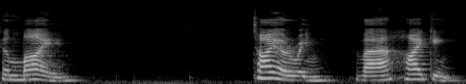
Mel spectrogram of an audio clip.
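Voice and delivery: "combine", "tiring", "hiking" one by one with an eye vowel; careful, spaced "combine", "tiring", "hiking"; pronunciation demo. Shown as a demonstration. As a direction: slowly model "tiring" and "hiking" with long i. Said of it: "âm oi".

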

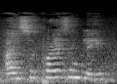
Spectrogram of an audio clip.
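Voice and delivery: ordinary talk, nothing marked

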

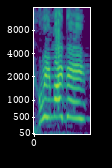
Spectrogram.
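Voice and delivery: high, loud laughing repeat, slowed. Real, not acted. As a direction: laugh it out at the stalled bid. Laughs at stalled bid.

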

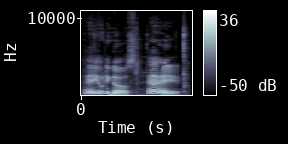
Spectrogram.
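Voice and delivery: high sustained "hey there" call; hailing someone. Acted. In character, hailing Unighost.

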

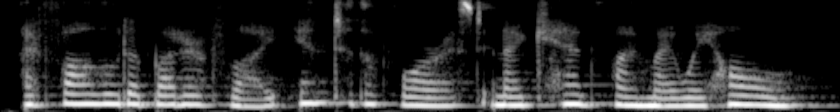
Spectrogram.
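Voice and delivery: ordinary delivery

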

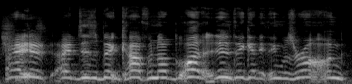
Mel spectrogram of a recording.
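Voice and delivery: put-on high croaky old smoker. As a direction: play a dying chain smoker. Mock smoker skit.

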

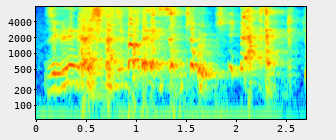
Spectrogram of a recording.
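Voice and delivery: loud, high, breaking into laughter; laughing. Real, not acted. Streamer joking about the green guys, laughing. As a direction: laugh through the words.

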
